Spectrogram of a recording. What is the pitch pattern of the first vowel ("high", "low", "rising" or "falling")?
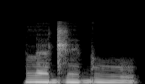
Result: low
